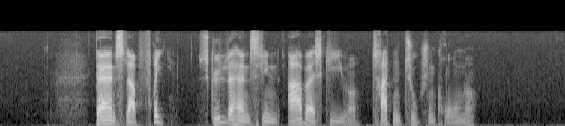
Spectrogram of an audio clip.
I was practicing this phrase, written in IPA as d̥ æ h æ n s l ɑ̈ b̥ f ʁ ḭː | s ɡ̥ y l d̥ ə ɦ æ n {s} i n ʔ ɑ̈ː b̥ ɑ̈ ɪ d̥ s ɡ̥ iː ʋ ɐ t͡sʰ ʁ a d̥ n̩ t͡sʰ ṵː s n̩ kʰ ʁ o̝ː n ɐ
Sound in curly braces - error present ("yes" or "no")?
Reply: no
